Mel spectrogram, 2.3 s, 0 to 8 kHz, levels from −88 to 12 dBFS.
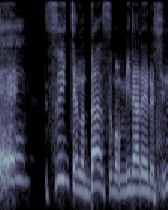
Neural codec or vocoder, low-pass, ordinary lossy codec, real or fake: codec, 16 kHz, 16 kbps, FunCodec, trained on LibriTTS, 50 frames a second; none; none; fake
